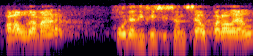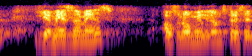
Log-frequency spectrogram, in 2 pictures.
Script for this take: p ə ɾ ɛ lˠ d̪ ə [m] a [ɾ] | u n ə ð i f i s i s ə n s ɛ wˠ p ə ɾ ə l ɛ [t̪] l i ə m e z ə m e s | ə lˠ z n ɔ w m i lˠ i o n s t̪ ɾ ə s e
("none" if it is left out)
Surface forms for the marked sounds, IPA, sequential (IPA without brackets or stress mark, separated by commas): m, ɾ, none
